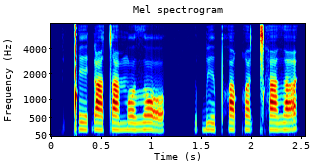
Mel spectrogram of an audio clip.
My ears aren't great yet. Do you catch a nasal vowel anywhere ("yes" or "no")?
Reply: no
